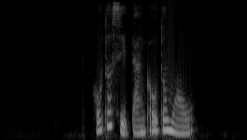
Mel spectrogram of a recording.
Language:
Cantonese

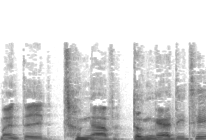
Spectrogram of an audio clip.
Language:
Welsh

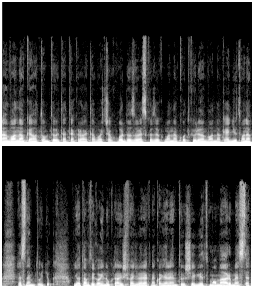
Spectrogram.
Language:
Hungarian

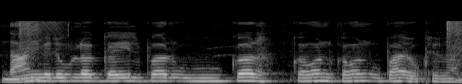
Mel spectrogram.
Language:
Bhojpuri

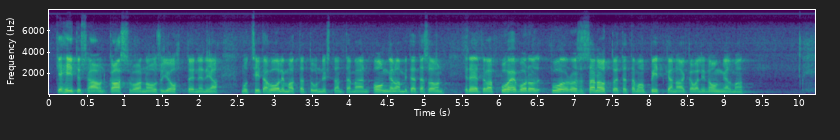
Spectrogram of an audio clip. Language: Finnish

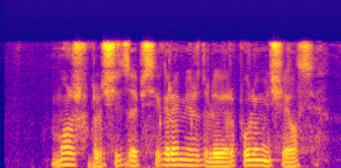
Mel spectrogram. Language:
Russian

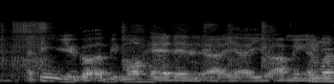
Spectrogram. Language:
English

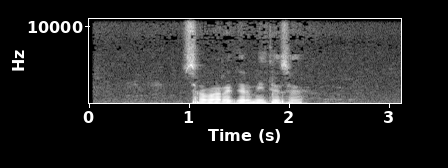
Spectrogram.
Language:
Dhatki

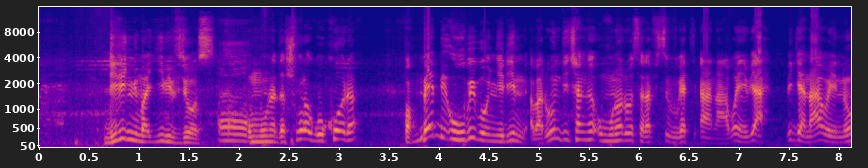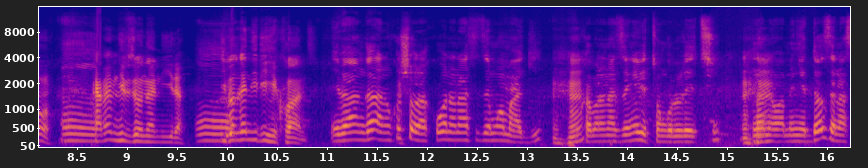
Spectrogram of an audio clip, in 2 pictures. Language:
Romanian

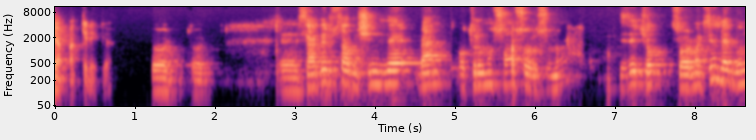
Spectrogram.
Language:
Turkish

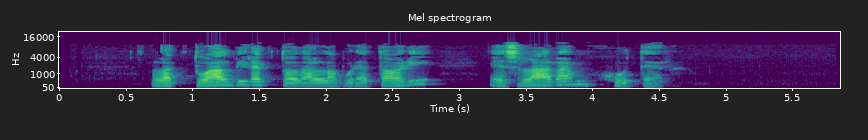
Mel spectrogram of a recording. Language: Catalan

